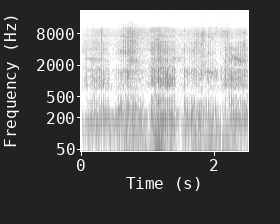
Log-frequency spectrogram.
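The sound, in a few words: cat purring on owner's shoulder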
